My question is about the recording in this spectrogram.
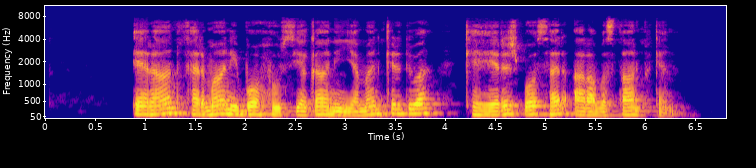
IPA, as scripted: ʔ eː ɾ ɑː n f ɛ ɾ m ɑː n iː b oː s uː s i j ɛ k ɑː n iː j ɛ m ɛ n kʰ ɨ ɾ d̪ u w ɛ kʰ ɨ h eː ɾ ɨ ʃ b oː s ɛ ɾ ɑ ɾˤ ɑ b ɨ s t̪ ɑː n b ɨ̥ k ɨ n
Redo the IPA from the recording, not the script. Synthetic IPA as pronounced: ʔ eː ɾ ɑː n f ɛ ɾ m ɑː n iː b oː ħ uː s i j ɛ k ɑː n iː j ɛ m ɛ n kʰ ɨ ɾ d̪ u w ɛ kʰ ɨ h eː ɾ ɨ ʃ b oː s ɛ ɾ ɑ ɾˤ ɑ b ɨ s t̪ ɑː n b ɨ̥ k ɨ n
